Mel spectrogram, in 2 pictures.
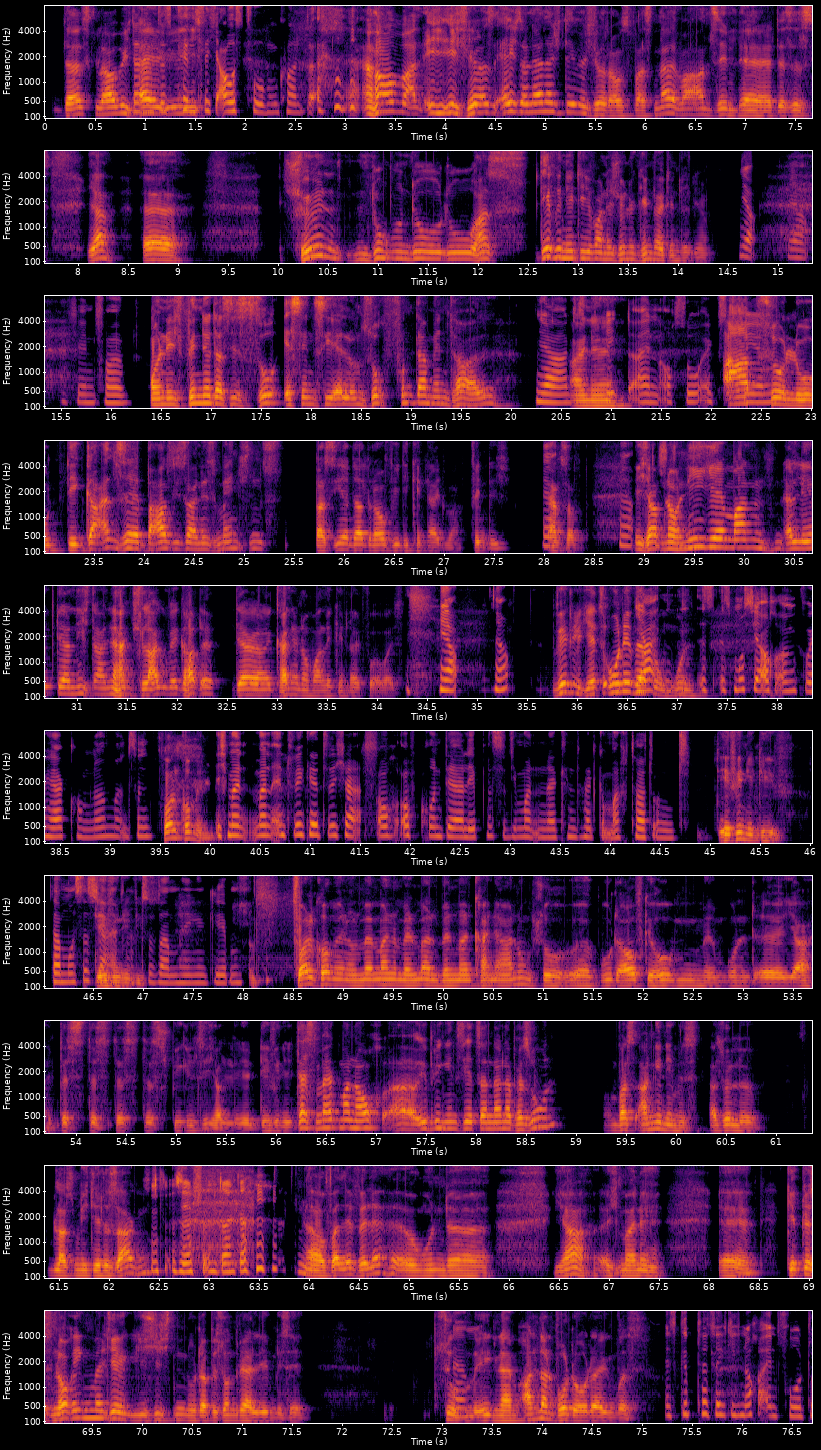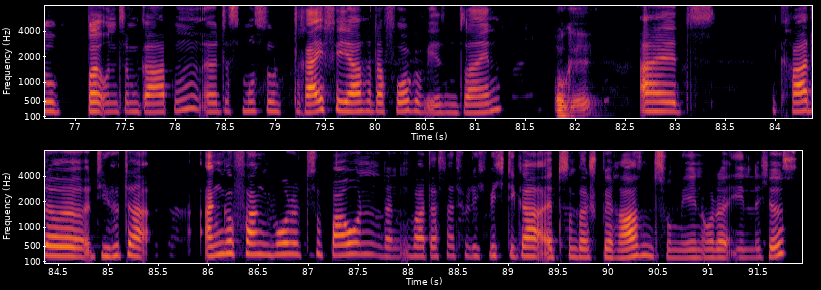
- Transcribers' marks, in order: distorted speech; unintelligible speech; other background noise; chuckle; snort; stressed: "schön"; static; laughing while speaking: "einen"; laughing while speaking: "hatte"; snort; background speech; chuckle
- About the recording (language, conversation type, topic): German, unstructured, Hast du ein Lieblingsfoto aus deiner Kindheit, und warum ist es für dich besonders?
- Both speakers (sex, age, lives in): female, 25-29, Germany; male, 45-49, Germany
